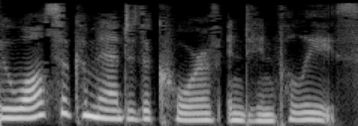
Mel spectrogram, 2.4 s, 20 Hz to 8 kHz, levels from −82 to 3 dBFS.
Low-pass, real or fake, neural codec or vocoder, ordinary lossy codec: 7.2 kHz; fake; codec, 24 kHz, 0.5 kbps, DualCodec; MP3, 32 kbps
